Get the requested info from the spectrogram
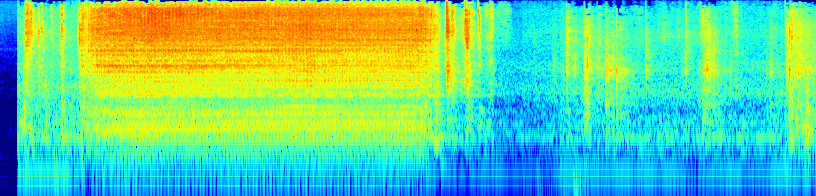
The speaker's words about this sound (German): Ihre Schwester Petra sitzt in der Zeit an der Nähmaschine und kümmert sich um die gerade angekommenen Doktorhüte.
